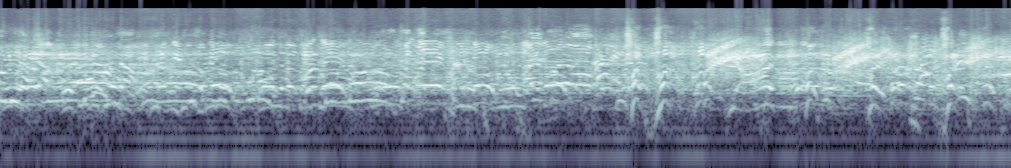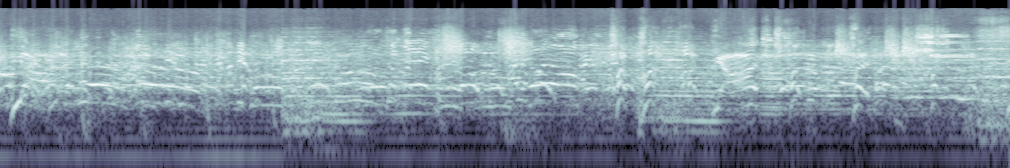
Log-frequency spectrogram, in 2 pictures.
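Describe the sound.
A large crowd shouts and jeers from a distance in a dense, overlapping roar of many voices that stays loud and unbroken for the whole twenty seconds.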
